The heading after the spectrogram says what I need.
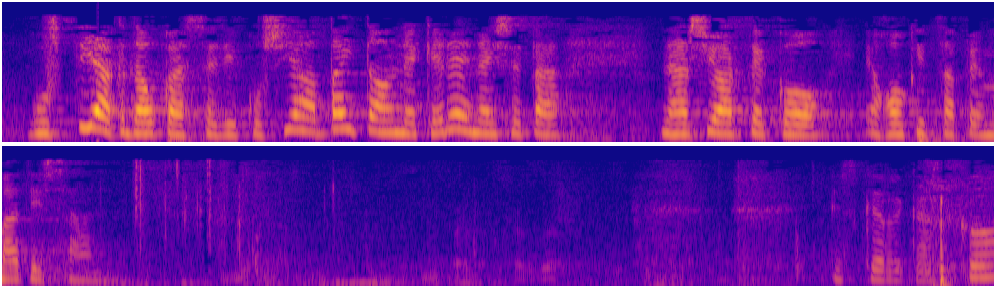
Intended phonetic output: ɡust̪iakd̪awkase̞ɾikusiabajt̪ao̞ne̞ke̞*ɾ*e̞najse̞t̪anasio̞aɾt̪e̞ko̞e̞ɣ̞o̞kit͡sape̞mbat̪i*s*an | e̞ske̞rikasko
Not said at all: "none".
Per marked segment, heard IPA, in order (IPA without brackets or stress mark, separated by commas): ɾ, s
